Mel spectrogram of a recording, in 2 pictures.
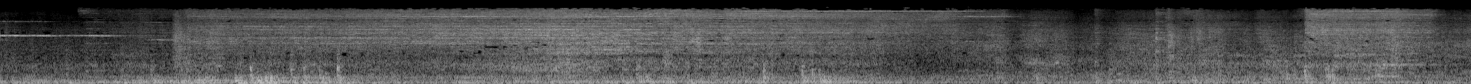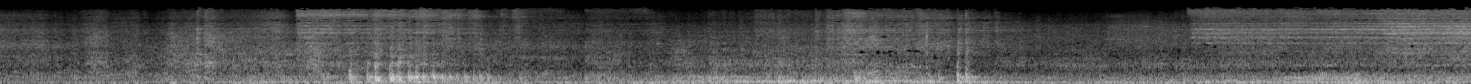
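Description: Coal train's rapid-discharge hopper cars rolling past close by, a steady rumble of steel wheels on rail. High-pitched wheel squeal comes and goes over it.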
